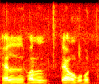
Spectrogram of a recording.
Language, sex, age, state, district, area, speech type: Assamese, male, 18-30, Assam, Majuli, urban, spontaneous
